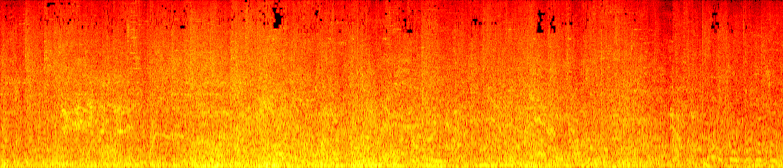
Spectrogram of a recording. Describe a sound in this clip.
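Magic spells crackle and burst in a fast fantasy battle.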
